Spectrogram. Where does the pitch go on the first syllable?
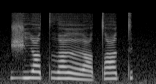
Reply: high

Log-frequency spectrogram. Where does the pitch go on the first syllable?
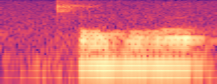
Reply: low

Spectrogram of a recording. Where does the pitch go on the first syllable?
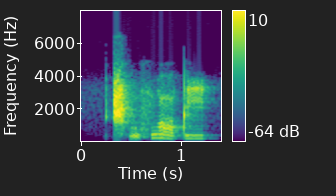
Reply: low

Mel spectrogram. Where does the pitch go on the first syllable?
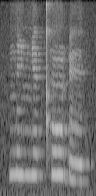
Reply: high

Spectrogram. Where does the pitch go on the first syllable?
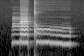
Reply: high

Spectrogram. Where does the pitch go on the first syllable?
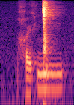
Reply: rising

